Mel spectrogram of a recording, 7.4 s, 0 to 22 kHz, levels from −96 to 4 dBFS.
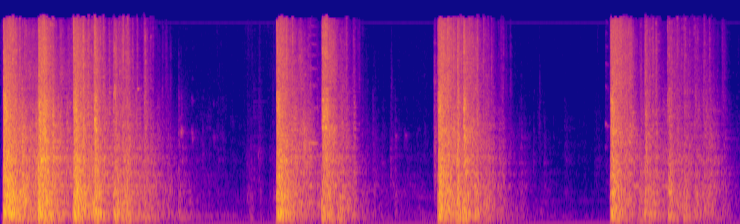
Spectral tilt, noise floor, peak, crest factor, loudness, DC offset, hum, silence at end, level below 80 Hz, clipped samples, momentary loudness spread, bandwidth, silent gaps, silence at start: -3 dB/octave; -70 dBFS; 0 dBFS; 18 dB; -16 LUFS; under 0.1%; none; 0.2 s; -38 dBFS; under 0.1%; 22 LU; 17 kHz; none; 0.05 s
